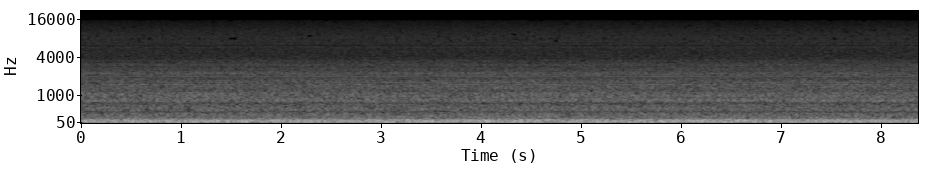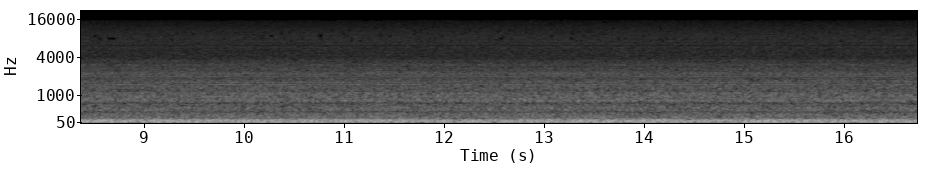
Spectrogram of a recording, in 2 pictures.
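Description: A jet's engines hum with a steady, low rumble.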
